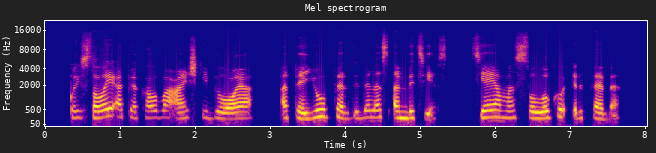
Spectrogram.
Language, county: Lithuanian, Vilnius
